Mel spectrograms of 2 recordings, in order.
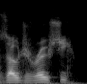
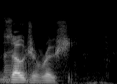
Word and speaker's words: Zojirushi: it worked for span all right don't recommend Zojirushi what stainless steel water bottles a water bottle or coffee whatever you want to put in there soldier rushi how do you spell that z o j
